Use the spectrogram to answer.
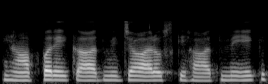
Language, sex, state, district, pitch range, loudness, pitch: Hindi, female, Haryana, Charkhi Dadri, 190-205 Hz, -19 LUFS, 195 Hz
